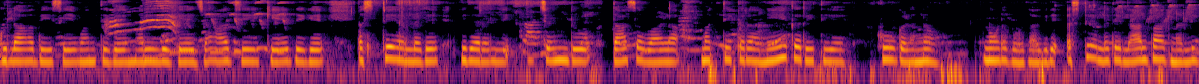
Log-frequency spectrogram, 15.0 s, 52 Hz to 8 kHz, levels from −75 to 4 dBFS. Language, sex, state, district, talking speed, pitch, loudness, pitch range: Kannada, female, Karnataka, Belgaum, 80 wpm, 210 Hz, -19 LUFS, 205-220 Hz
